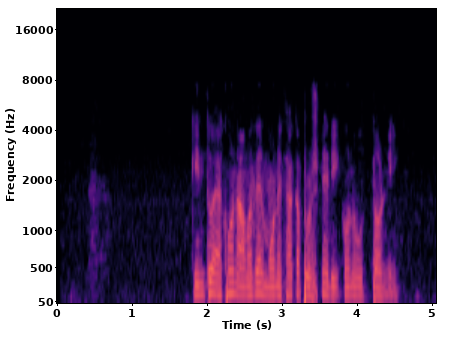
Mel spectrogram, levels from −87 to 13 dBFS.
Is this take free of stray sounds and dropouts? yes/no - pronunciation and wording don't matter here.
yes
